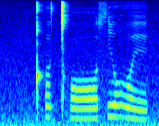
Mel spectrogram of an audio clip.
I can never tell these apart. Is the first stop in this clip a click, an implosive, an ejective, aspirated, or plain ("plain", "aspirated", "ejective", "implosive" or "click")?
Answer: click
